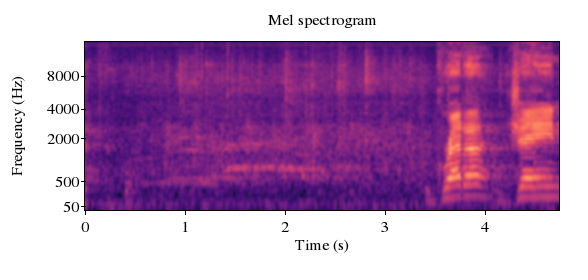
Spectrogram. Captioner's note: audience claps and cheers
